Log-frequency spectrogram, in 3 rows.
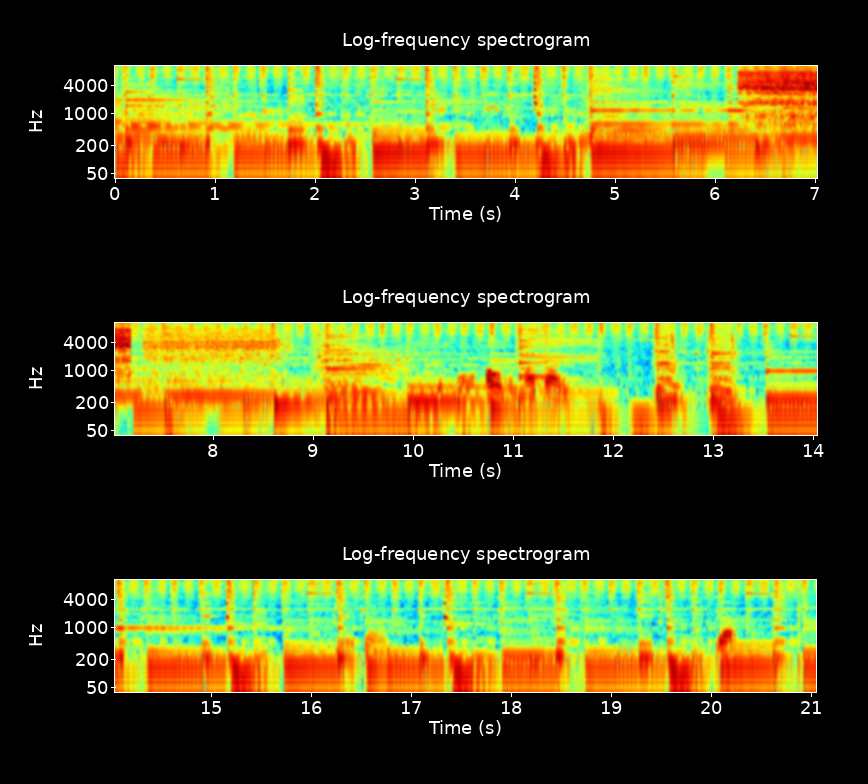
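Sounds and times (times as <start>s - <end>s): guitar music: 0.0s - 21.0s
cordless drill boring into steel: 6.2s - 8.8s.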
